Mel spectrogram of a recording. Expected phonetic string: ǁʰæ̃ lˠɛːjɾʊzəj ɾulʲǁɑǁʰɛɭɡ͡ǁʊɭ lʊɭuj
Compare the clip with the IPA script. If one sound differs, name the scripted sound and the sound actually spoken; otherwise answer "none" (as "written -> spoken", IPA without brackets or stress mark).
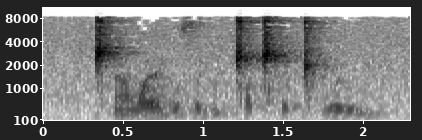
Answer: none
